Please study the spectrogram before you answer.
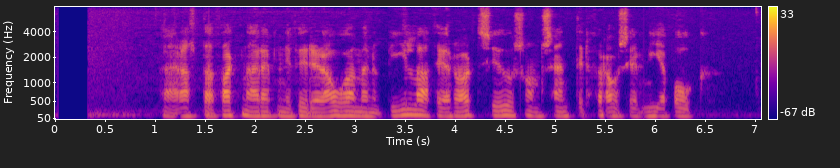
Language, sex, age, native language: Icelandic, male, 50-59, Icelandic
